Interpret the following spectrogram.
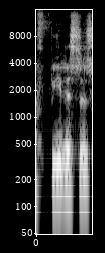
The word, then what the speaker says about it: Foedus: And as a first job, she'd like us to cure Fetus's curse. Yeah, I can't think of any other way to pronounce that name. It's fetus.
